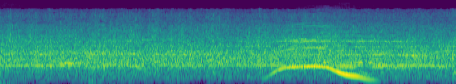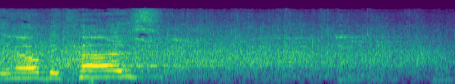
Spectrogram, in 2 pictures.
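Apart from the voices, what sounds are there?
audience cheering and applauding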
